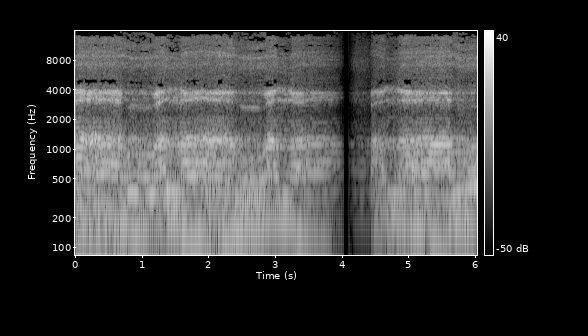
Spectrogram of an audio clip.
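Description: Vocal chant repeating "Allahu" in long, held notes, in the manner of an Islamic dhikr. It cuts out briefly about four seconds in and then starts again.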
